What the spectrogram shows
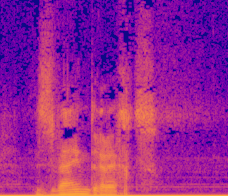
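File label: "Zwijndrecht", Dutch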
